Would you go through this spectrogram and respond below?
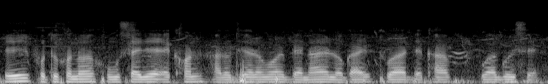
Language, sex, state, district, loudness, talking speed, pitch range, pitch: Assamese, male, Assam, Sonitpur, -17 LUFS, 165 wpm, 110-120 Hz, 115 Hz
